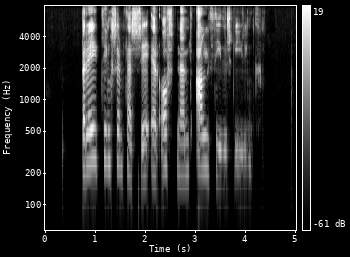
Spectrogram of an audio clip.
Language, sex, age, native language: Icelandic, female, 30-39, Icelandic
